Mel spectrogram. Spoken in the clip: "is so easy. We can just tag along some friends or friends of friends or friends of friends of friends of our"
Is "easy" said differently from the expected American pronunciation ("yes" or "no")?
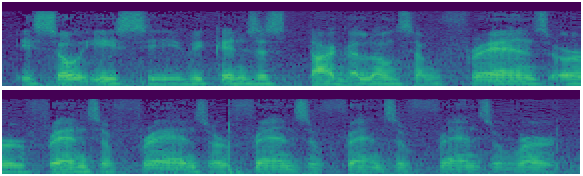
yes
